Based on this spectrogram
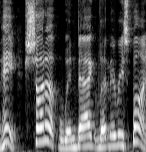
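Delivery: normal talking voice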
